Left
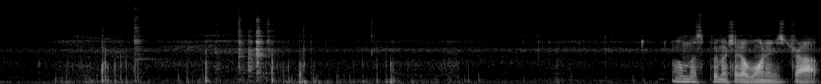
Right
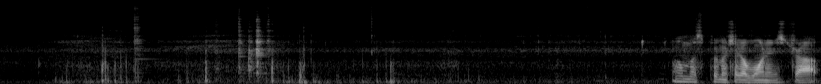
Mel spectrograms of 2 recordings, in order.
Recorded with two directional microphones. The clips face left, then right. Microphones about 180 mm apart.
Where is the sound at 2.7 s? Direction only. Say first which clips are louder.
Even; 10° right (ahead or behind).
